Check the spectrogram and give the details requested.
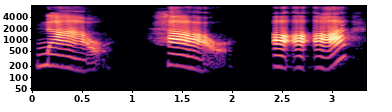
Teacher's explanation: In British English, it's going to be pronounced more with an open ah sound. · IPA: /naʊ/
